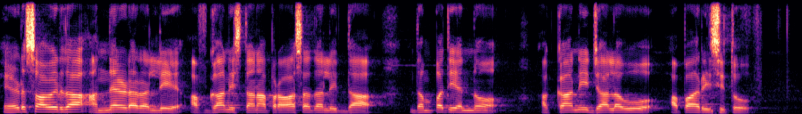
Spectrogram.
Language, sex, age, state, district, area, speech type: Kannada, male, 18-30, Karnataka, Chikkaballapur, rural, read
